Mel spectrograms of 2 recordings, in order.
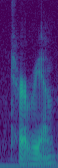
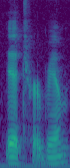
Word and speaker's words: ytterbium: pronounce it yeah yeah terbium but it's ytterbium like an eye not like a why and I even though it is spelled with a Y but it said like an eye okay now friendly about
